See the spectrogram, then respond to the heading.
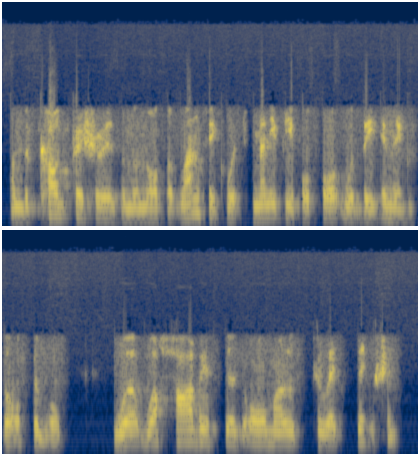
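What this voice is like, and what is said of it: Northern English accent. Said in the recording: “with an accent like mine, I did not grow up in the United States... I grew up in the north of England”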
